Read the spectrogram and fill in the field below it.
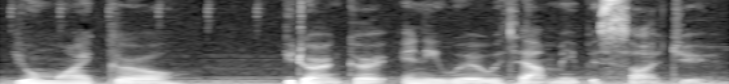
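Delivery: soft, low possessive rasp. A narrator's reading. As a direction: rasp it quietly, close to the ear. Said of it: "he rasped in your ear".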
